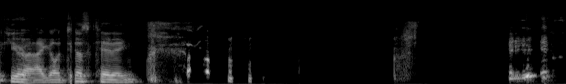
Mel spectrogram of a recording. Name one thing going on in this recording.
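A middle-aged man laughs loudly over an online call.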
